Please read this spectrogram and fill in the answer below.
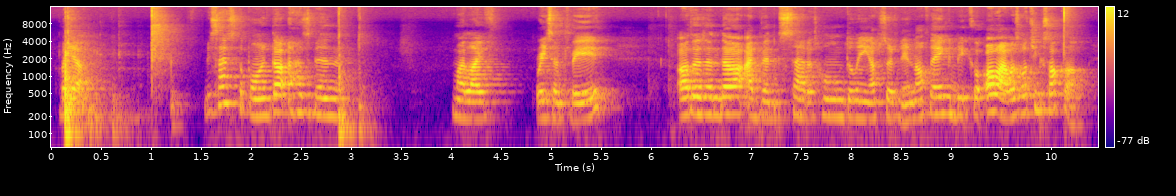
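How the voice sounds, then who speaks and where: Through audible room echo, a woman of medium pitch talks with ordinary pitch variation and long, frequent pauses. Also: moderate pace. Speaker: vlogger. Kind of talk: casual vlog. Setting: at home. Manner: animated.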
